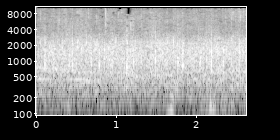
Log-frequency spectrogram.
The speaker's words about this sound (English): And if everybody can be applauding with him also, that even makes it better.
